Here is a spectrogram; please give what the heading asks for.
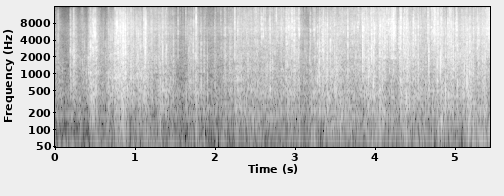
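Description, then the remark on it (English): Noodles going into a pot of boiling water: a steady, bright crackling hiss of bubbling, full of tiny pops and fizzing bursts that stay loud throughout, with no voices. “While we're talking about water and ports, go ahead and add the noodles into the boiling water.”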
